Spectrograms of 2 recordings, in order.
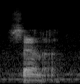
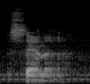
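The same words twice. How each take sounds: Both takes have the same delivery.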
